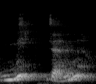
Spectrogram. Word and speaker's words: Mitten: that i play with called meekden which is swedish for in the middle but it's spelled like mitten which is sort of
